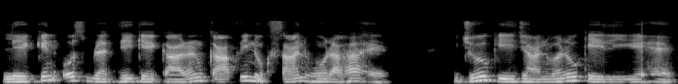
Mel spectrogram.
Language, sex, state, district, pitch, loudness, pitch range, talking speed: Hindi, male, Uttar Pradesh, Budaun, 130 Hz, -18 LUFS, 120-150 Hz, 140 wpm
